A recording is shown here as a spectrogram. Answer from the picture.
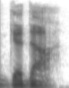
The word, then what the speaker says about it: Gadot: I think it's a soft T for the record. It's Gal Gadot. – Gal Gadot. – Something. – The O just keeps on. – You're supposed to pronounce the T, but softly.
